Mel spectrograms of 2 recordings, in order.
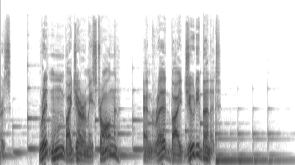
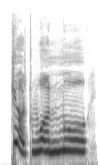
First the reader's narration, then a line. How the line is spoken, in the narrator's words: he pleaded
